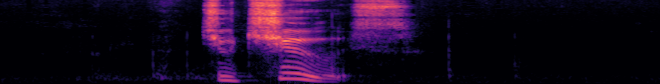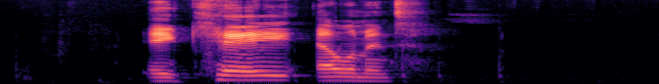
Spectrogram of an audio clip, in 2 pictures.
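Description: A man speaks calmly nearby, in short phrases.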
